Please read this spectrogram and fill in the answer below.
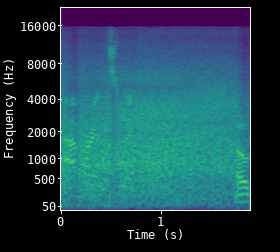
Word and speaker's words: Aberystwyth: okay we're here in how would you pronounce the name uh the lady said Aber with okay so we're here in Albert with and what did we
